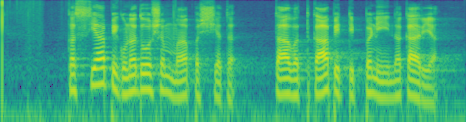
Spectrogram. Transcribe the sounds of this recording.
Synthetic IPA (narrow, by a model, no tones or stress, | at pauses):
kɐsjaːpiɡuɳɐd̪oːʂɐmːaːpɐʃjɐt̪ɐ | t̪aːʋɐt̪kaːpiʈ̪ipːɐɳiːnɐkaːɾja̰ː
